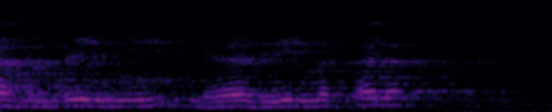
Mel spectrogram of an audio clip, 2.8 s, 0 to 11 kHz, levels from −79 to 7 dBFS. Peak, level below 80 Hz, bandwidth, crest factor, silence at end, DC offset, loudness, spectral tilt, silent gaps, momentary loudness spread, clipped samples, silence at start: -36 dBFS; -88 dBFS; 7 kHz; 16 dB; 0 s; under 0.1%; -51 LUFS; -4 dB/octave; none; 14 LU; under 0.1%; 0 s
